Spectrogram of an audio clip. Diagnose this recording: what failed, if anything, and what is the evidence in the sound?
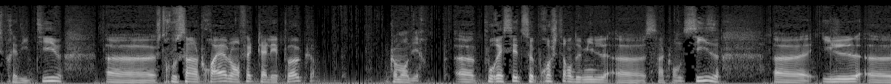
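Sample-format conversion: grainy distortion tracks the speech throughout and quiet tails sputter out, likely low bit depth without dither, truncated to 6 bits; the waveform shows stair-steps.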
